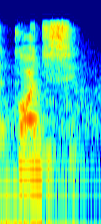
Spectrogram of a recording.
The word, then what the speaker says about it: códice: a gente sabe que a pronúncia dela é códice, né? Por conta do acento agudo aqui na sílaba tônica, né? Na antepenúltima sílaba da palavra, né? Marcando que ela é uma proparoxítona.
